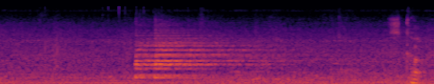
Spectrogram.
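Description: A car horn sounds once, about a second and a half in, lasting about a second and fading out, over a steady low hum.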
